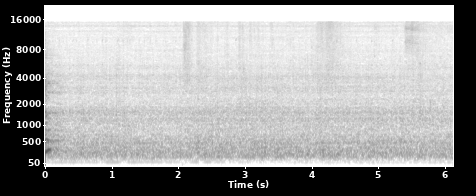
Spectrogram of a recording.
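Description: Bunsen burner on a roaring blue flame giving a faint steady rush of noise, heating a basin of salt water that is beginning to boil. A few brief faint scratches of pencil on paper, about two, four and five and a half seconds in.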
